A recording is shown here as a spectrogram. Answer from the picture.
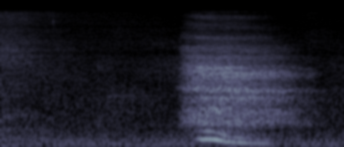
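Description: A woman's sigh a little over a second in: a breathy exhale whose voice falls in pitch, given as she sits up out of a child's pose stretch.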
